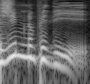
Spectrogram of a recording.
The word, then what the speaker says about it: Gymnopédie: La Gymnopédie. – Gymnopédie, ecco. Mari, vuoi dire qualcosa, che visto che sei una appassionata? – No, no, Erik Satie in realtà mi piace un sacco, in particolare la Gymnopédie numero uno, che faremo sentire, è uno dei miei pezzi preferiti di sempre.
